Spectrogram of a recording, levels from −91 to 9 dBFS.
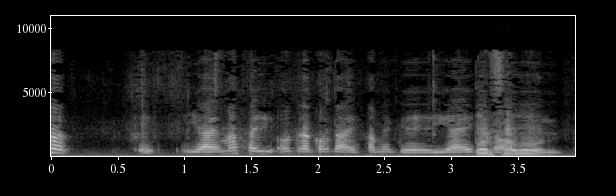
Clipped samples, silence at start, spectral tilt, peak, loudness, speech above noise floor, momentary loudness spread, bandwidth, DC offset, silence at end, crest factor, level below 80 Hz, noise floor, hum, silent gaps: under 0.1%; 0 s; -5.5 dB/octave; -10 dBFS; -28 LUFS; 29 dB; 12 LU; 8.8 kHz; 0.5%; 0.1 s; 18 dB; -54 dBFS; -56 dBFS; none; none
